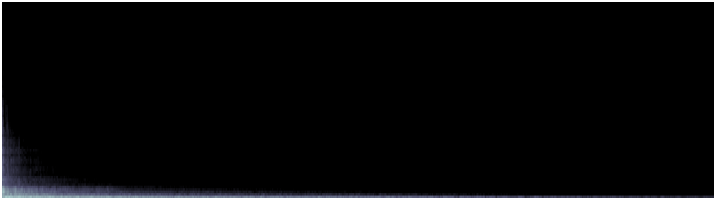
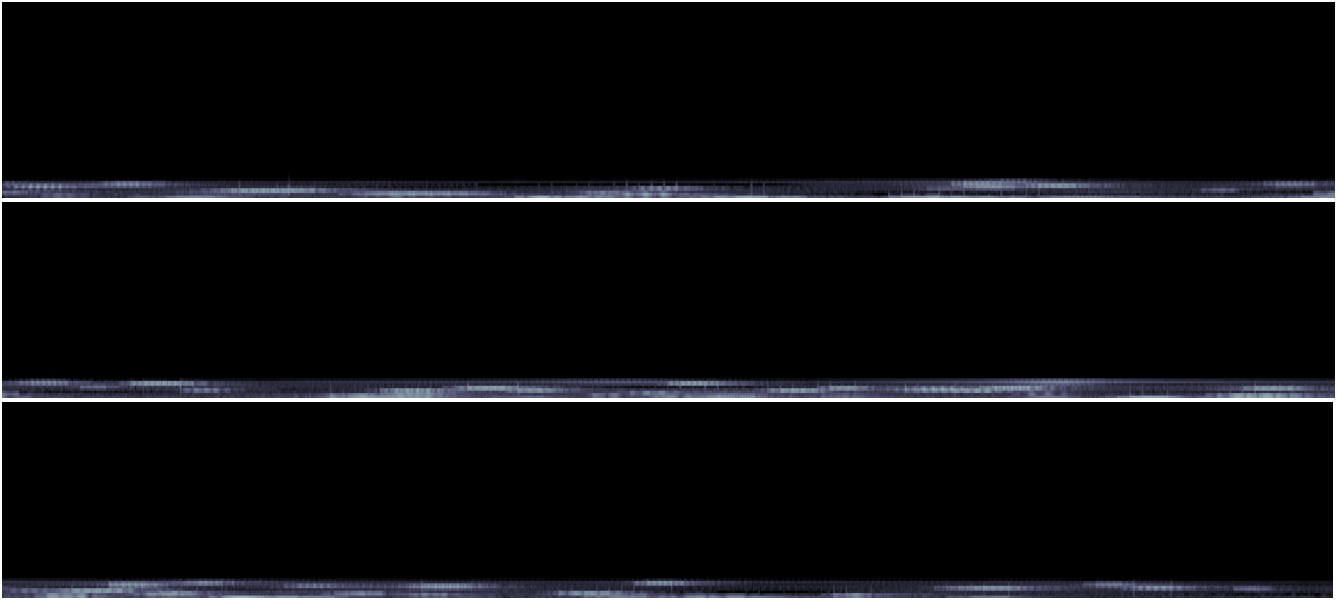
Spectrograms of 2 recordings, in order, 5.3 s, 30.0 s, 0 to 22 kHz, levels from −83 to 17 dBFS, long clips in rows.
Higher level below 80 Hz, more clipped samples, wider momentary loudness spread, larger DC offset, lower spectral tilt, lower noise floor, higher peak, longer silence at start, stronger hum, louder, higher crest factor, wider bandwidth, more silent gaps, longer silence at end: first, -22 dBFS vs -40 dBFS; neither; first, 25 LU vs 17 LU; neither; first, -12 dB/octave vs -3.5 dB/octave; about the same, -58 dBFS vs -59 dBFS; first, -2 dBFS vs -12 dBFS; about the same, 0 s vs 0 s; neither; first, -24 LUFS vs -30 LUFS; about the same, 18 dB vs 18 dB; first, 2.3 kHz vs 2 kHz; neither; first, 1.9 s vs 0.45 s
